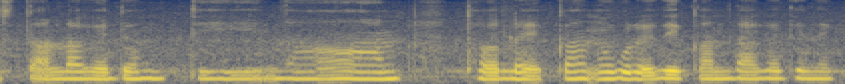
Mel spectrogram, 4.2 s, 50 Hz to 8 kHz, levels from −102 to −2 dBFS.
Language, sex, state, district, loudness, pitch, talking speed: Chakma, female, Tripura, Dhalai, -15 LUFS, 245 Hz, 130 wpm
